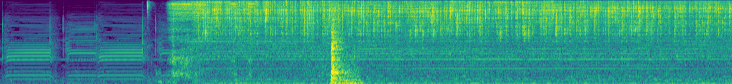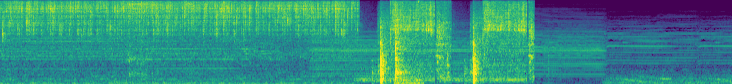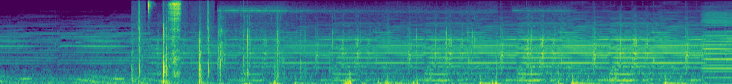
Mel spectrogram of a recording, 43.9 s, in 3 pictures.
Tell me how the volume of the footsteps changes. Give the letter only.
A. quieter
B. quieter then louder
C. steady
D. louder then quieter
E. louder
A.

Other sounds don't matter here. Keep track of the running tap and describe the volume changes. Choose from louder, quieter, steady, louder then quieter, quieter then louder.
steady.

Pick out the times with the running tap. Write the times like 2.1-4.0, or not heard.
3.8-25.4.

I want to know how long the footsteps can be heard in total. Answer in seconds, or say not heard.
9 s.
